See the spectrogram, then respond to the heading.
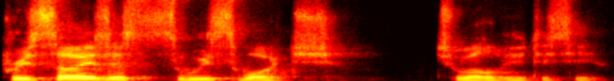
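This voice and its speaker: A man's voice: medium pitch, slow pace. A man on a video call chatting casually and joking, speaking in slightly broken English. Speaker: meetup participant.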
